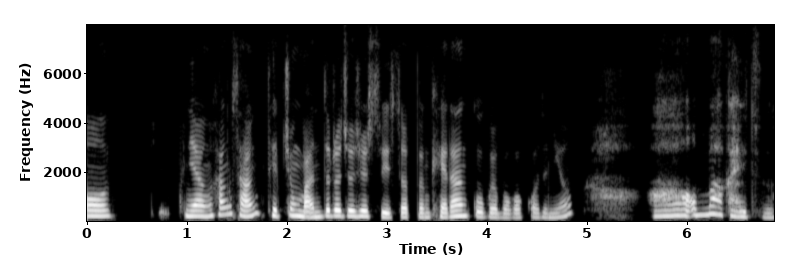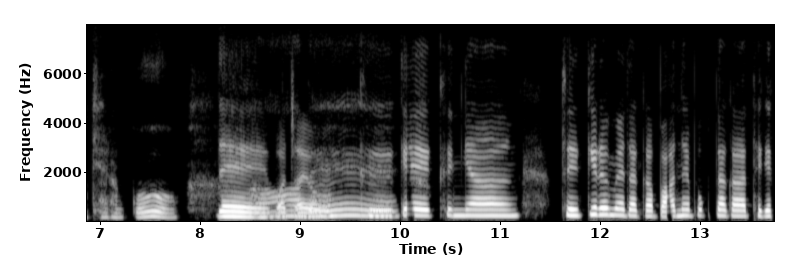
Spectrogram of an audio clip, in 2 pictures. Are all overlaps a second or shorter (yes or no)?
no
